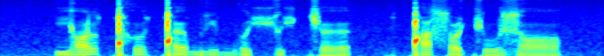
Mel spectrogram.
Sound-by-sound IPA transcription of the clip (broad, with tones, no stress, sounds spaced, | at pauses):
j ɔ˧˥˧ l ǃʰ ʊ˦˨ ǃ ə˧˥˧ b i˦˨ b ʊ˧˩˧ ç ʊ˧˩˧ ç c ə˩˥ | ǃ ə˦˨ sˤ u˦˨ c u˩˧ z ɔ˦˨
